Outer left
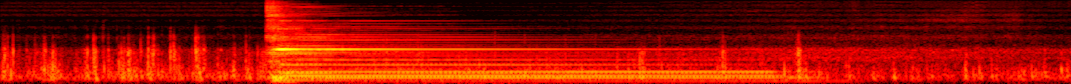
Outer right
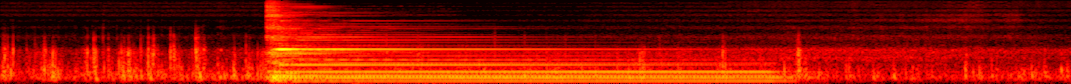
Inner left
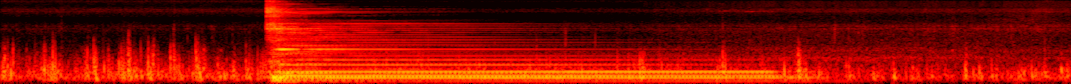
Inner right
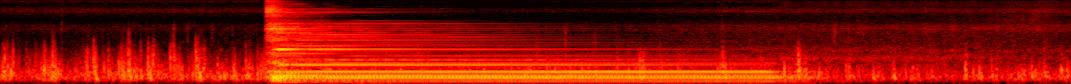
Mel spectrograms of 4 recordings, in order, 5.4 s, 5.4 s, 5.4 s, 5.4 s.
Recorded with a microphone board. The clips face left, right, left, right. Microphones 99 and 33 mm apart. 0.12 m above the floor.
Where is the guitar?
35° right (ahead or behind), 1.8 m.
